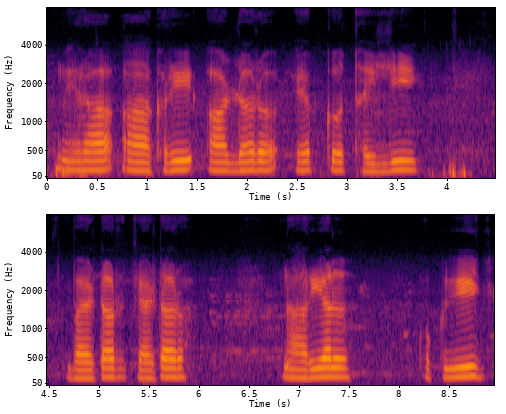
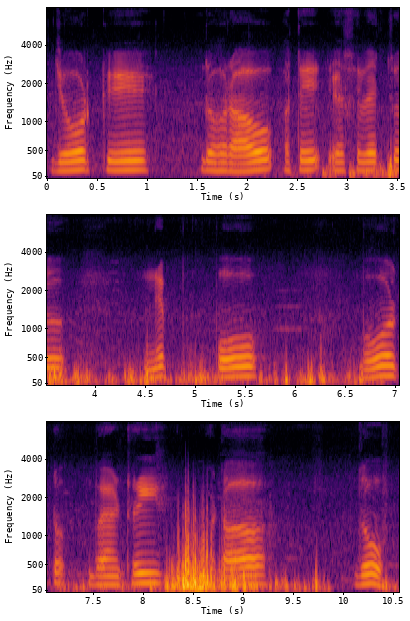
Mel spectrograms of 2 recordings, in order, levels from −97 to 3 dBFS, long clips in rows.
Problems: none marked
